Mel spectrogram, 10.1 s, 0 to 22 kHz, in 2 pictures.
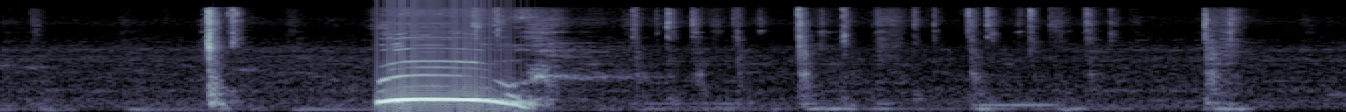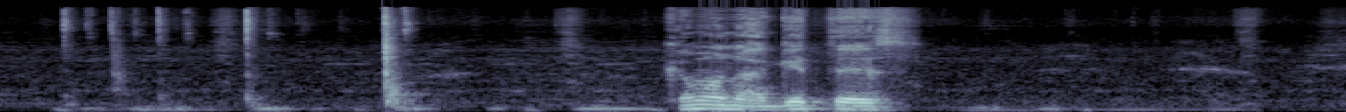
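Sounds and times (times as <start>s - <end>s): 
typing on a keyboard: 2.4s - 4.7s, 5.3s - 6.6s
speech: 7.6s - 8.5s.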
